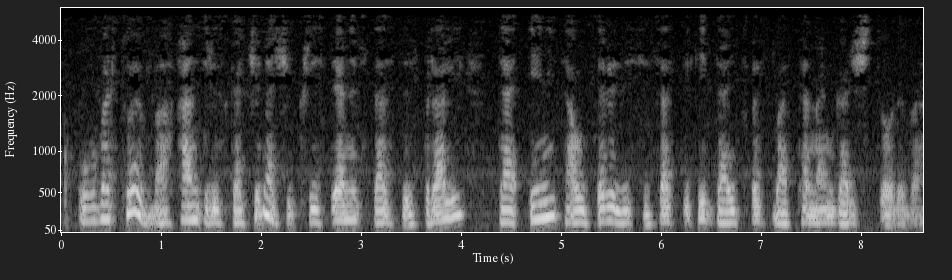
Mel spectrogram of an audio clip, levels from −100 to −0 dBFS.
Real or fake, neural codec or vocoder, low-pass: real; none; 5.4 kHz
